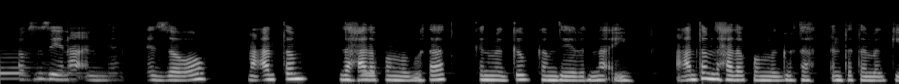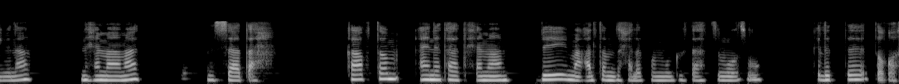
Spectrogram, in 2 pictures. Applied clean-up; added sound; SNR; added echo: neural mask model DeepFilterNet 3.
